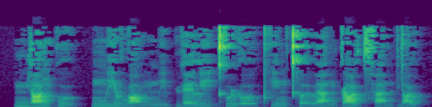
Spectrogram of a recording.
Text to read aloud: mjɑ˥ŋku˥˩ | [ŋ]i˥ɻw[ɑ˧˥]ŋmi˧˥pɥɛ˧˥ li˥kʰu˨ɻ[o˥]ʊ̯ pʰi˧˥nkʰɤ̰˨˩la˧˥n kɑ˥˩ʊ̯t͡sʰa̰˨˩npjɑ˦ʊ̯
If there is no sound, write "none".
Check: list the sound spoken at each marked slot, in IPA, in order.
m, ɑ̰˨˩, o˧˥

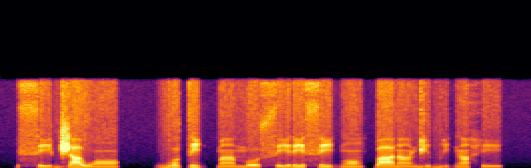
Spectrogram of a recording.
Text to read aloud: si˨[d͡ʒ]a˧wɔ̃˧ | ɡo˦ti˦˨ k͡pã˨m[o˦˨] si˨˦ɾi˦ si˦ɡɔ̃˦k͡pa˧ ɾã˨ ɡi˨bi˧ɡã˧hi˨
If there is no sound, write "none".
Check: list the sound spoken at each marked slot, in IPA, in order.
d͡ʒ, o˨

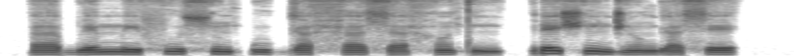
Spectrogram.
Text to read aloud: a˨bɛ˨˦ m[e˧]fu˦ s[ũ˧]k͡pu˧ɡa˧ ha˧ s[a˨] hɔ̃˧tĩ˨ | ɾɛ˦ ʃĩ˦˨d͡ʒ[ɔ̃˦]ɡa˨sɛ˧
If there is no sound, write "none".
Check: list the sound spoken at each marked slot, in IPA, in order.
e˧, ũ˦˨, a˨, ɔ̃˨

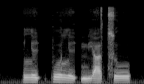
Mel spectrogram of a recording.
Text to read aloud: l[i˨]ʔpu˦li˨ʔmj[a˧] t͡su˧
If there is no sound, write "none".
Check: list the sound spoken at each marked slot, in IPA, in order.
i˦, a˧

